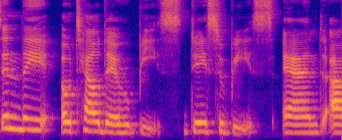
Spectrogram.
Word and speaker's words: hôtel: And it's in the Hôtel de Soubise. And French don't really say H mostly in their words, so the H is there, but it's silent.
